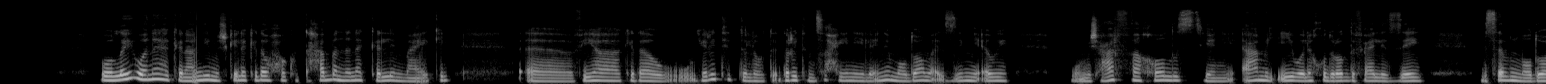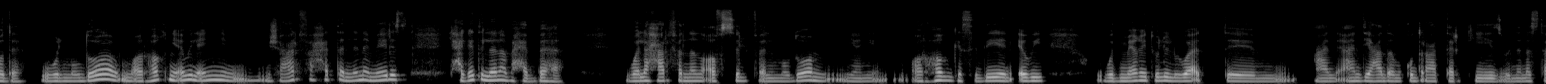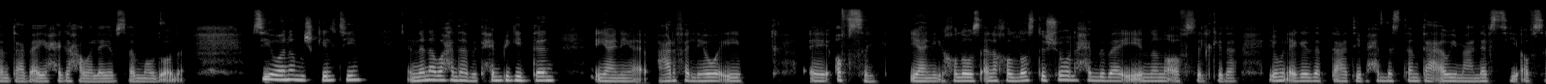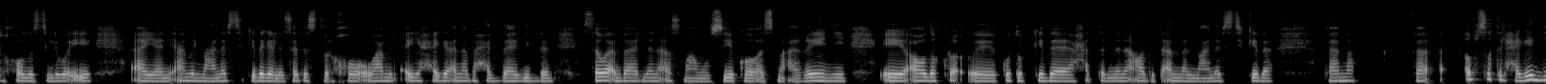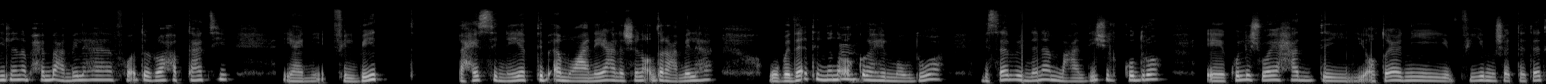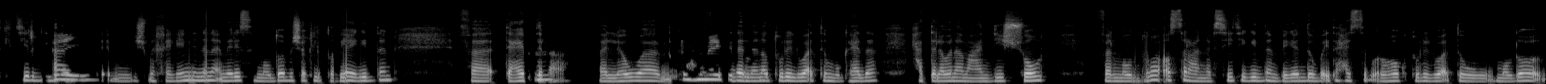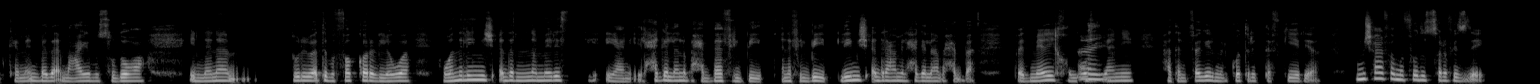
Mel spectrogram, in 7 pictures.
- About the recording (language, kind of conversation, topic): Arabic, advice, ليه مش بعرف أسترخي وأستمتع بالمزيكا والكتب في البيت، وإزاي أبدأ؟
- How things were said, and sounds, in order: other background noise; "عارفة" said as "حارفة"; tapping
